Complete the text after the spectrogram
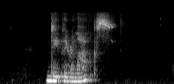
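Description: A woman speaks briefly and softly, close by.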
